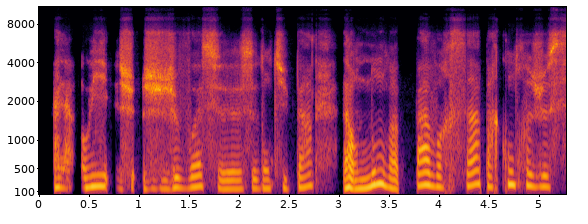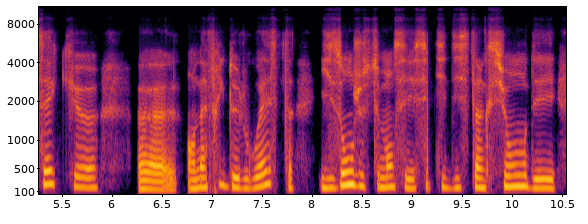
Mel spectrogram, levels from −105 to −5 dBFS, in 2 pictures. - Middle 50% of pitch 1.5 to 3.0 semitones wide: No, average, 3.4 semitones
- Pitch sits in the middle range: Yes, medium, 175 Hz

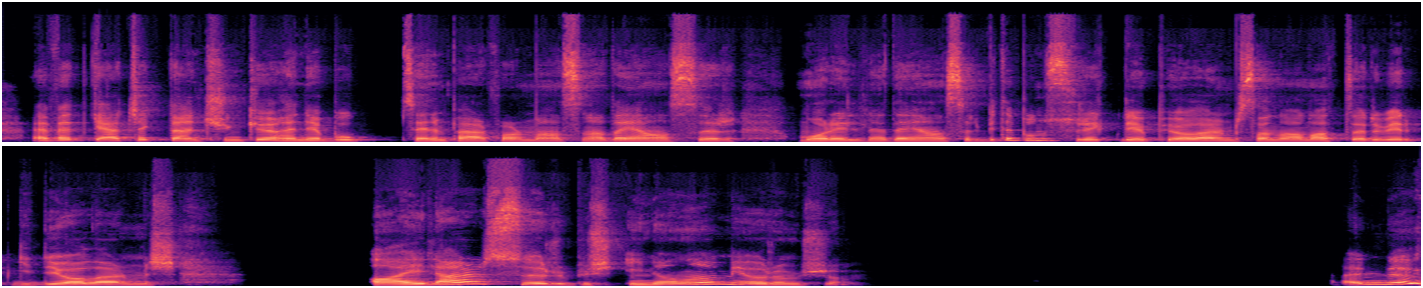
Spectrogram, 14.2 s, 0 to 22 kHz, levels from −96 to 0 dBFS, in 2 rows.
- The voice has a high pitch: Yes, high, 200 Hz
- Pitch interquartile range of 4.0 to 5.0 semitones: No, average, 3.5 semitones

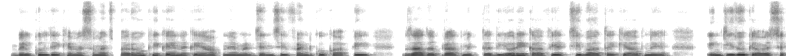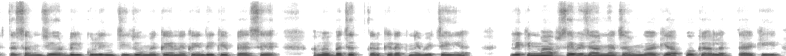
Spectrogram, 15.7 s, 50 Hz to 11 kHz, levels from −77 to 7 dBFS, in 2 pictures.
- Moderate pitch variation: No, narrow, 1.5 semitones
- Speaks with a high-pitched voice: Yes, high, 195 Hz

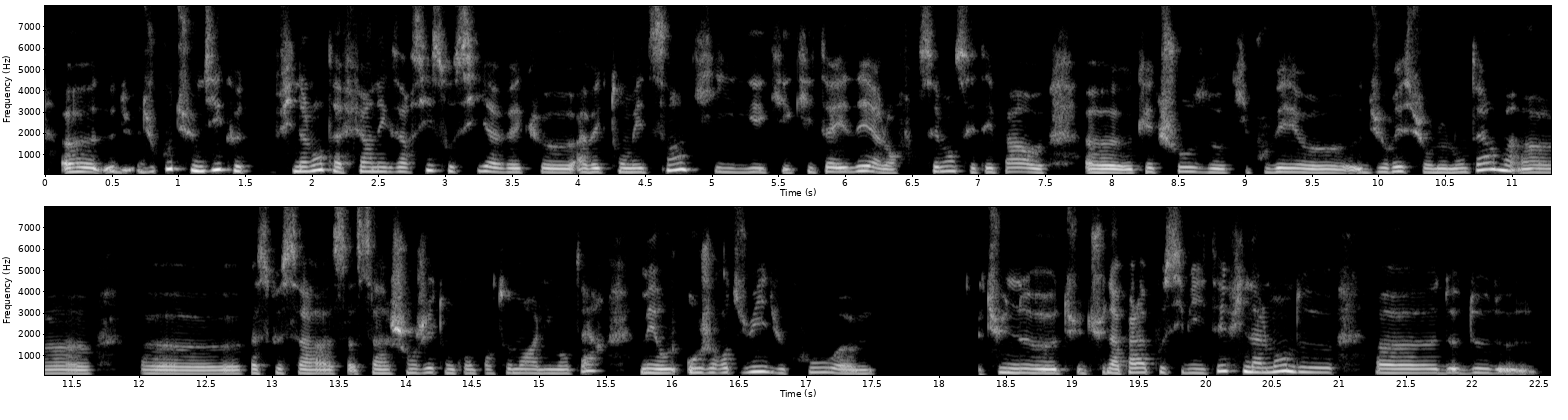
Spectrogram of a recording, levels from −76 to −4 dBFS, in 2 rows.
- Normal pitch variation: Yes, average, 3.6 semitones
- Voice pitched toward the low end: No, high, 190 Hz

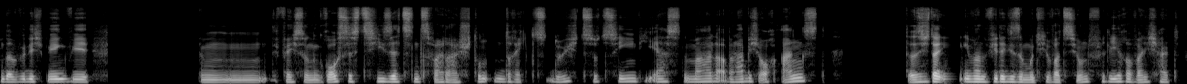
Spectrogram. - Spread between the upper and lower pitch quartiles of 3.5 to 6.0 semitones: No, narrow, 2.6 semitones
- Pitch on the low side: Yes, low, 125 Hz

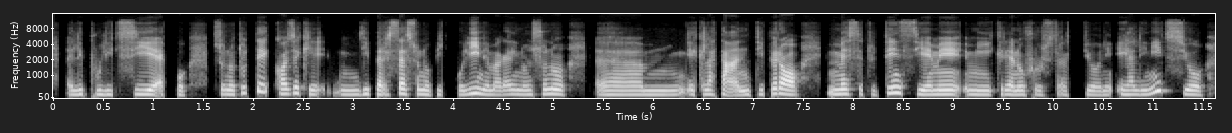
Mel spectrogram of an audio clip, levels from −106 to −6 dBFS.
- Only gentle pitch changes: Yes, narrow, 2.1 semitones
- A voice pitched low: No, high, 190 Hz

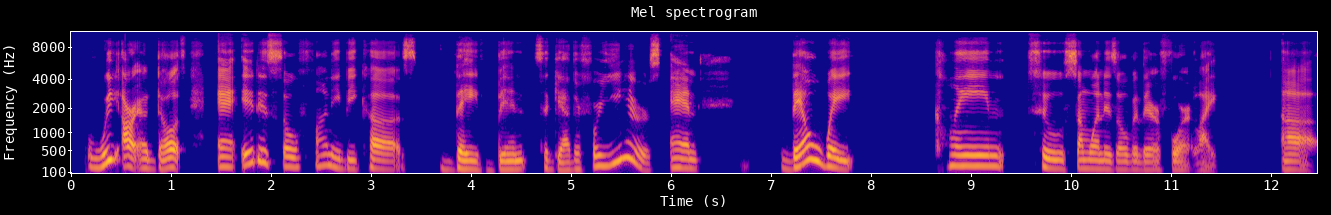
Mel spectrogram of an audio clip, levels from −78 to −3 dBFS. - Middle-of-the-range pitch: Yes, medium, 165 Hz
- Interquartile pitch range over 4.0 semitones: Yes, wide, 5.6 semitones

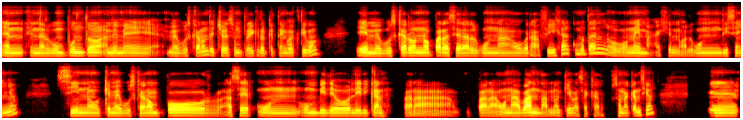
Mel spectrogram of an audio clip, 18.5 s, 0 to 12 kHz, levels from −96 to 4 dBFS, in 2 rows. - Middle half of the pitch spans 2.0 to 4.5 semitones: No, narrow, 1.0 semitones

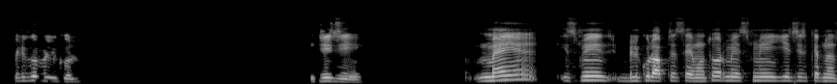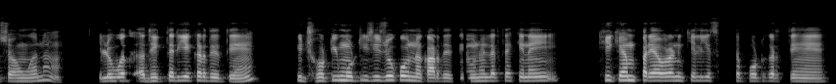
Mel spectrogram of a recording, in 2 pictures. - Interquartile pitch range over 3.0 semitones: No, narrow, 2.6 semitones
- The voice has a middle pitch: Yes, medium, 170 Hz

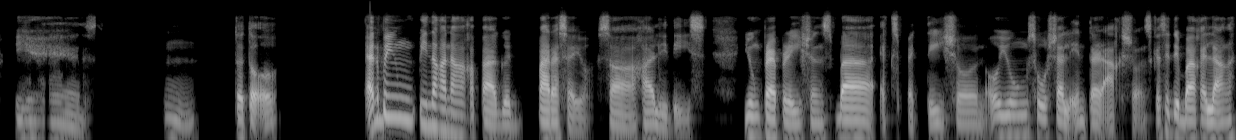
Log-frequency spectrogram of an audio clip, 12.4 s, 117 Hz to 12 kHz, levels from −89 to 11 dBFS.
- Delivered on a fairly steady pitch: No, average, 4.5 semitones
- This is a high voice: No, low, 110 Hz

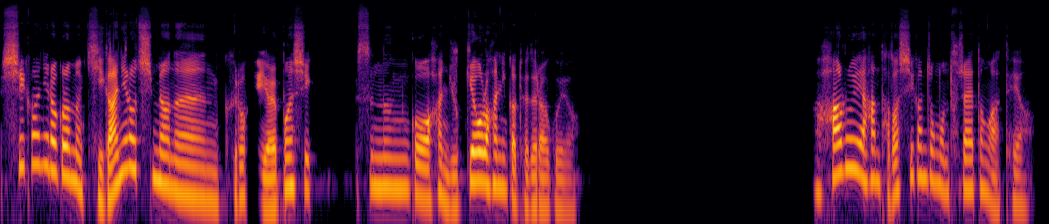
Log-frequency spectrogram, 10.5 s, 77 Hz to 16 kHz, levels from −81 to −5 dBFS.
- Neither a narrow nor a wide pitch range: No, wide, 7.4 semitones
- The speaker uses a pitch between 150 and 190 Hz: Yes, medium, 185 Hz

